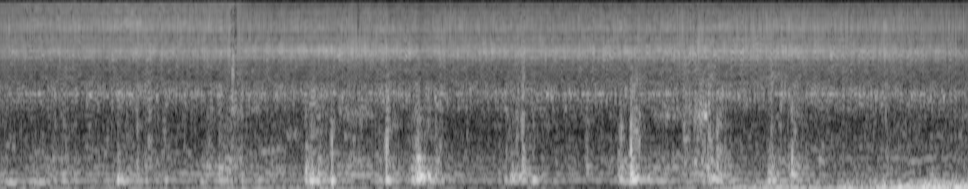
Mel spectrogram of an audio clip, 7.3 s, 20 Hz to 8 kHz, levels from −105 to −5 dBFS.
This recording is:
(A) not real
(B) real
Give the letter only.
A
